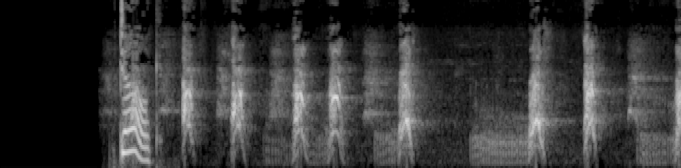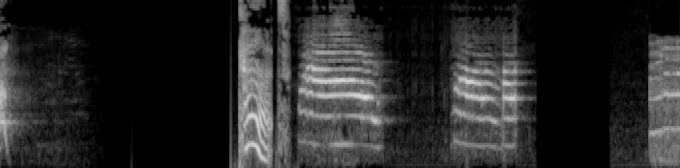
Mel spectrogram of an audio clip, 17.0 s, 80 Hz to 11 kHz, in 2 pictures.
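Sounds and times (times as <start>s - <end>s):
dog barking: 1.3s - 5.4s, 6.6s - 8.9s
dog growling low: 5.9s - 6.7s.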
